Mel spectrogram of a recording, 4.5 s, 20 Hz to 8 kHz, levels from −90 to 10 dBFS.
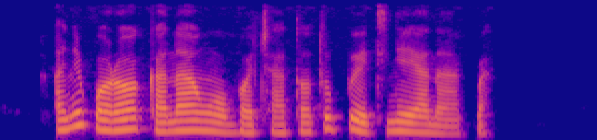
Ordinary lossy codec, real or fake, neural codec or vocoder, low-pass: none; real; none; 7.2 kHz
